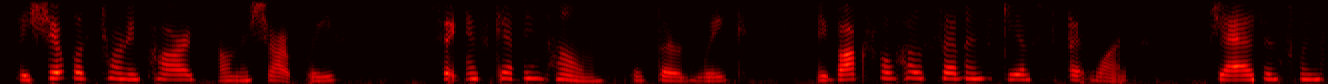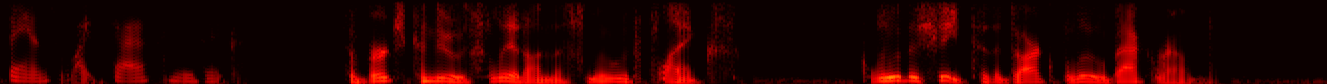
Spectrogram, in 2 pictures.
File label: 1200 bps TWELP, American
